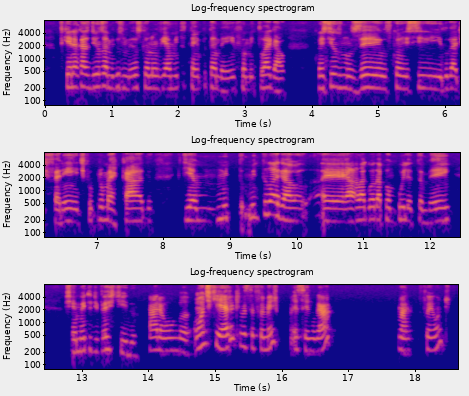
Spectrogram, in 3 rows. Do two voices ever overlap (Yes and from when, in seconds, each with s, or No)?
No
